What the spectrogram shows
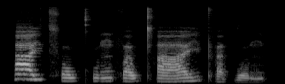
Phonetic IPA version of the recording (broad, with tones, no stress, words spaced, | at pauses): aː˥jt͡sʰo˨˧wkʷʰɐ˨˧ŋ fɐ˨˧wt̪ʰaː˨˥j pʰɐ˨t̚wʊ˨˩ŋ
